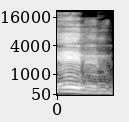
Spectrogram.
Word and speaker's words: Aiden: of Iden Aiden you mean it should be Aiden but they in the game they pronounce it Iden but with the exception of a couple times where they're like where they call him Aiden like it should be um and the director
